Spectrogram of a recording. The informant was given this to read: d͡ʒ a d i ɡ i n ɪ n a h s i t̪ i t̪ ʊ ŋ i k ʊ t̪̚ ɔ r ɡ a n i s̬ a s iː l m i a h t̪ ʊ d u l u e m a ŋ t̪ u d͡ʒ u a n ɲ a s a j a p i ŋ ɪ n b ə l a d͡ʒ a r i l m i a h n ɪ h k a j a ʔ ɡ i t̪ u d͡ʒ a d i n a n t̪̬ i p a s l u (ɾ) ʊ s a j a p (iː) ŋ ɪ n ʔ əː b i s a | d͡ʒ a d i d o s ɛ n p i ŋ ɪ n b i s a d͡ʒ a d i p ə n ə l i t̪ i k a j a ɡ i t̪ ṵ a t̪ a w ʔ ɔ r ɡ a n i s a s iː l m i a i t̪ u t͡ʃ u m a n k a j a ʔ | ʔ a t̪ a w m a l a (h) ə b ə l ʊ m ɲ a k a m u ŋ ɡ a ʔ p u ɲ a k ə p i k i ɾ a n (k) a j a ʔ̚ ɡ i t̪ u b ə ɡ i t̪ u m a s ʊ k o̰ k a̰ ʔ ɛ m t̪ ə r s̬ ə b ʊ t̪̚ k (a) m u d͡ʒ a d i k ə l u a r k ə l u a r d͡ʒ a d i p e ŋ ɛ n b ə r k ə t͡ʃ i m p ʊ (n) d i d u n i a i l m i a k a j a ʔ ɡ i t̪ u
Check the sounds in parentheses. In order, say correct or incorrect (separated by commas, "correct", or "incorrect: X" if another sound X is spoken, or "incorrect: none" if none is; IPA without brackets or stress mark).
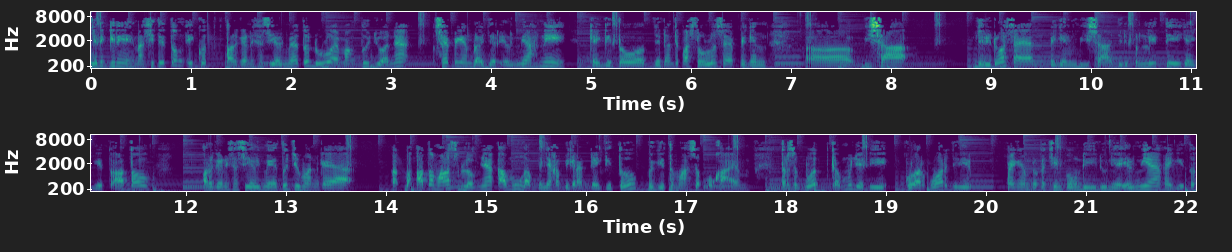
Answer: incorrect: l, incorrect: i, incorrect: s, correct, correct, incorrect: ŋ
